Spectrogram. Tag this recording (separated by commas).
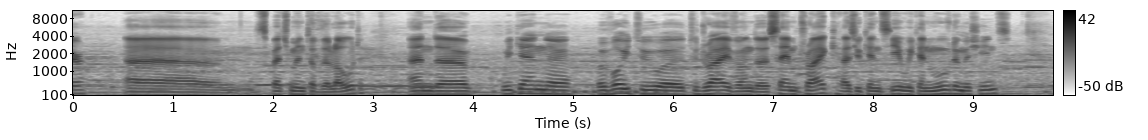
Speech, Music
